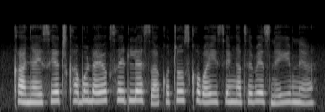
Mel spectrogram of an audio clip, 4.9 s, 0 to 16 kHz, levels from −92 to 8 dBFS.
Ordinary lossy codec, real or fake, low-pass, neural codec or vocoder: none; real; 7.2 kHz; none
